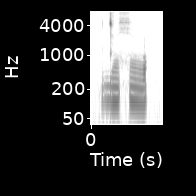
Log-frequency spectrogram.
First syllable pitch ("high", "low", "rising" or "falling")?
falling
